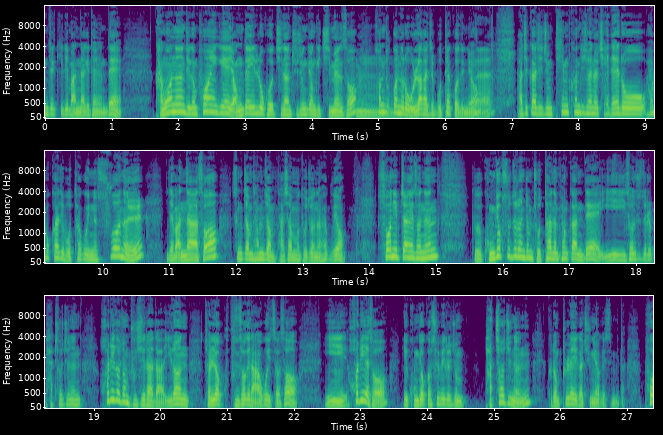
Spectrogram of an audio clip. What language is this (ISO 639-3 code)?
kor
